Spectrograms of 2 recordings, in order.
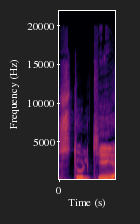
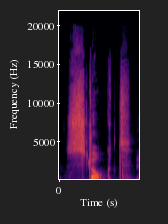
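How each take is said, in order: First: The word is said with a French accent. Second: The word is said with an English accent. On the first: "avec notre bon accent français" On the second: "je le dis avec l'accent"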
